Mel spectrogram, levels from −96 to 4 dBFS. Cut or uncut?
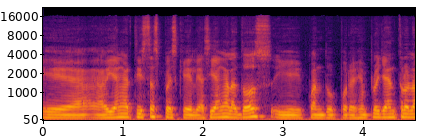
uncut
